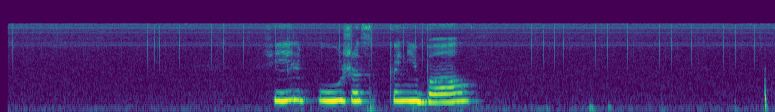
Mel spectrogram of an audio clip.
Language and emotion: Russian, sad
